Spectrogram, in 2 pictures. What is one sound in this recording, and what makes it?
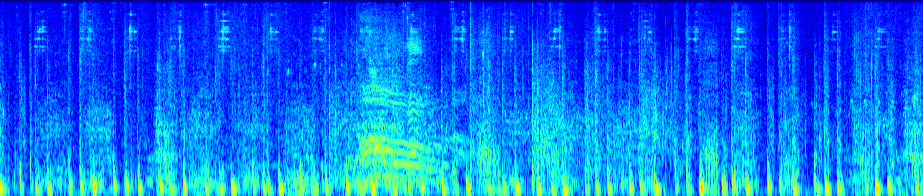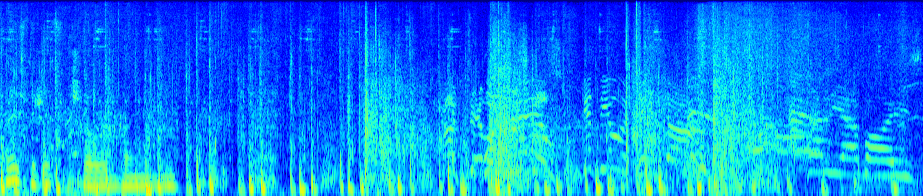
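Horse hooves thud rapidly at a gallop on a dirt track.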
